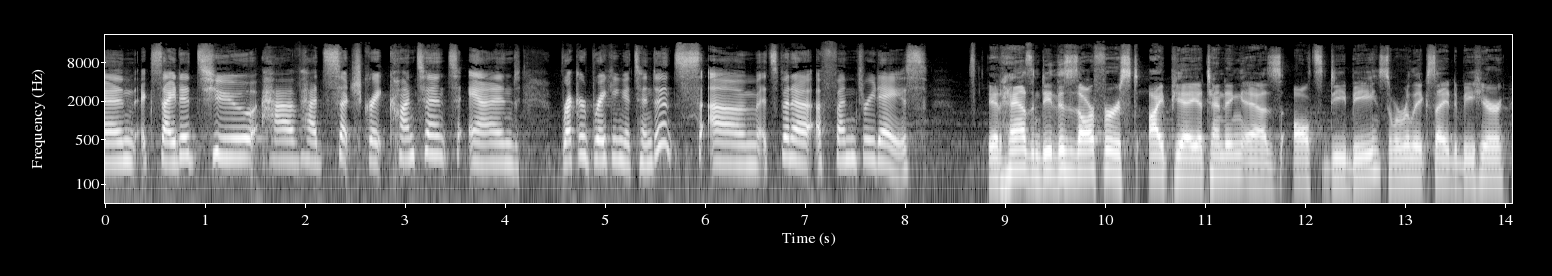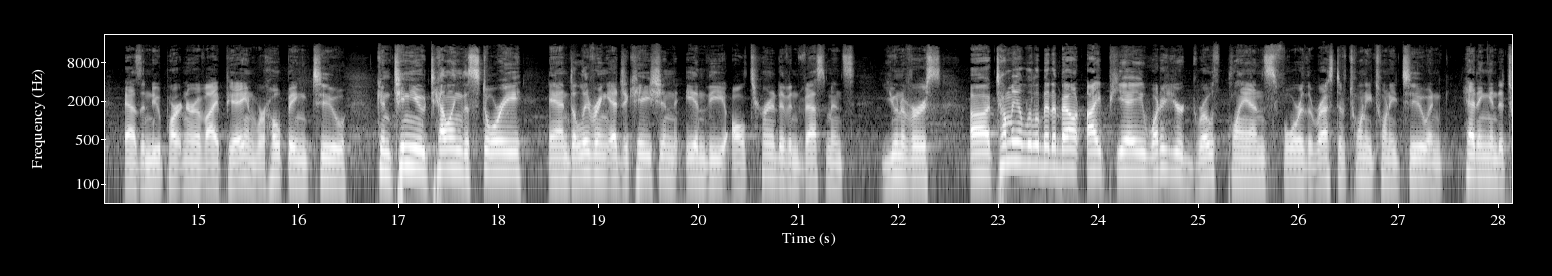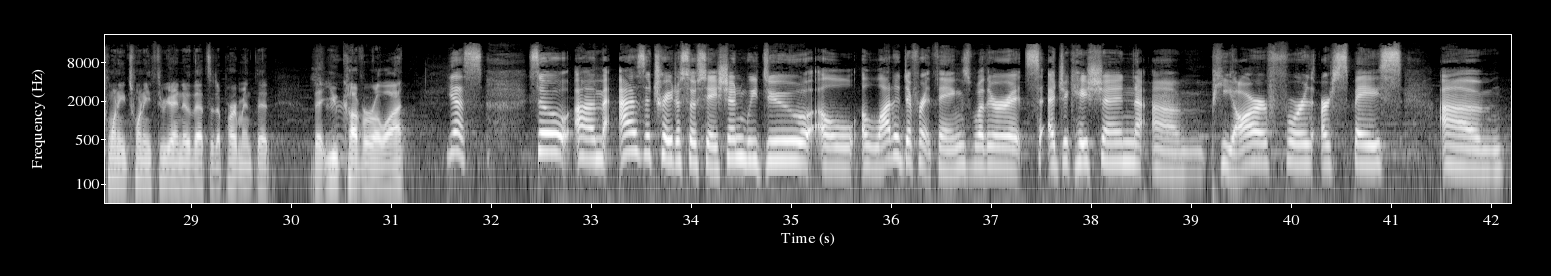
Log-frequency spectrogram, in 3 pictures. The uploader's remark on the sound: Live At IPAVision 2022. With a live update from the event.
